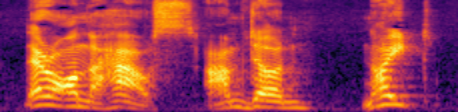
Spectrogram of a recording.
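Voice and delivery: loud, high parting shout; calling out. A narrator's reading. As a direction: shout it over and be done. Trader calls off and hurries away.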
